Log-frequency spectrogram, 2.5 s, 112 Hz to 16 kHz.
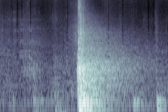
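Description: A single sharp thud as a 2021 Carthago Malibu T 410 motorhome's bonnet release is pulled, near and loud, followed by a short decaying rumble and a faint knock afterward.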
